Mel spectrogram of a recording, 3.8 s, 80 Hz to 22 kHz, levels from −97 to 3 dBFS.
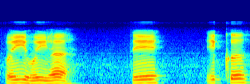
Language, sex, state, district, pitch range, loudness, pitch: Punjabi, male, Punjab, Kapurthala, 130-160 Hz, -17 LUFS, 145 Hz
